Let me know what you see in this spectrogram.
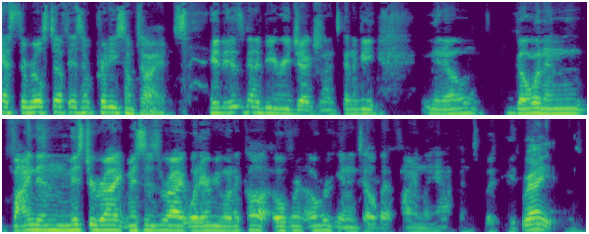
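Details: Adult male speaker; no speech disorder.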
